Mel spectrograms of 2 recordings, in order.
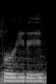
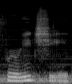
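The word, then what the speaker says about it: buriti: and think it's pronounced breedy but it's burichi the Brazilian pronunciation of the word this shampoo features borici oil pecky oil and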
